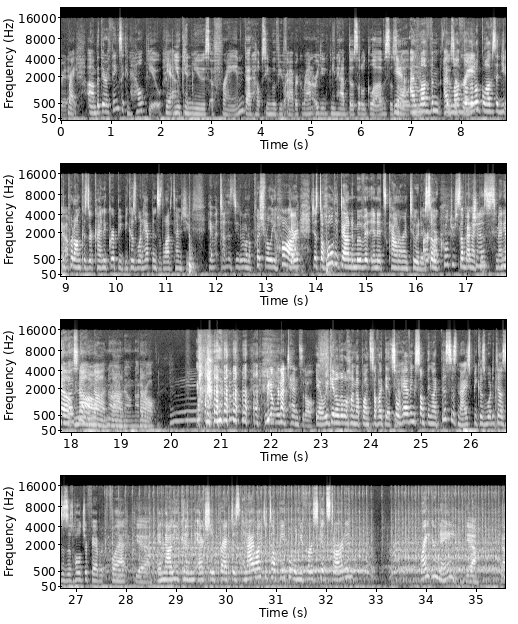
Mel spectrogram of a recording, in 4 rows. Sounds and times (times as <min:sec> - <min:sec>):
Sewing machine: 0:27.5 - 0:35.5.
